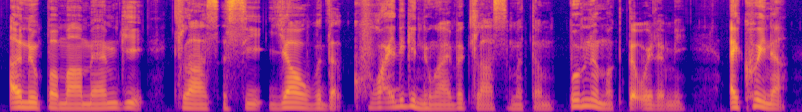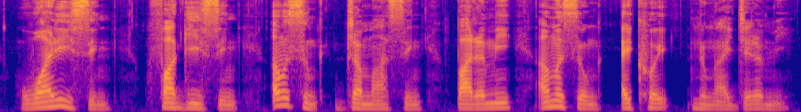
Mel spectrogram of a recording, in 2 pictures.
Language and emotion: Manipuri, happy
